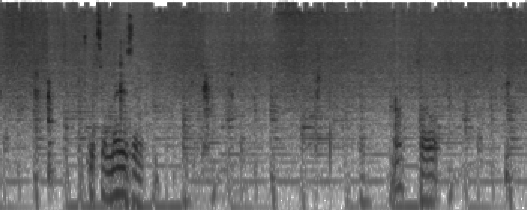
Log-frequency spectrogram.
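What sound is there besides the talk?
chilies frying and sizzling in pan for beef curry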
